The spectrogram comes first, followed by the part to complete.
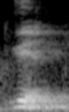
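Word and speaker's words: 樂: character in Chinese, and when it is intended to mean music, it's pronounced yue. When it's intended to denote joy, it's pronounced le, but it's the same character.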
